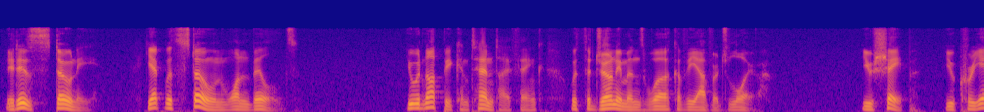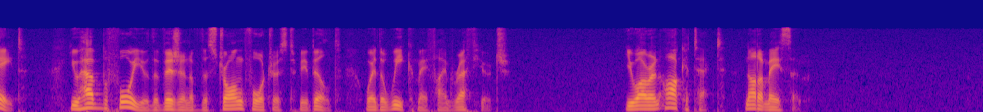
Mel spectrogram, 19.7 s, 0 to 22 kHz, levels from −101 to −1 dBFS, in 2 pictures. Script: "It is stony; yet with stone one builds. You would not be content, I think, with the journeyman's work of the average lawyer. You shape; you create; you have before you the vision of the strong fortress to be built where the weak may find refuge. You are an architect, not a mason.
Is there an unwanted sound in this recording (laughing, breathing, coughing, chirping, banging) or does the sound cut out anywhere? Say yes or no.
no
